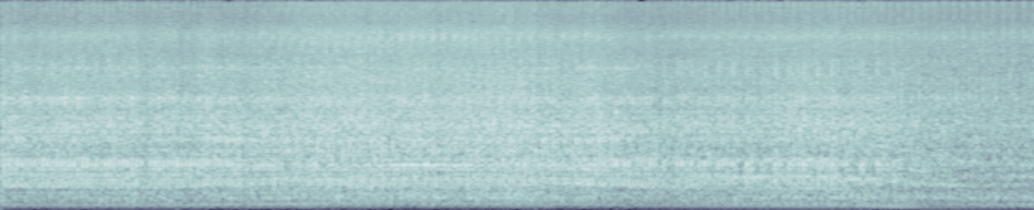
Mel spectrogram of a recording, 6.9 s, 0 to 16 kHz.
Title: Porsche 3.2 strange engine noise.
